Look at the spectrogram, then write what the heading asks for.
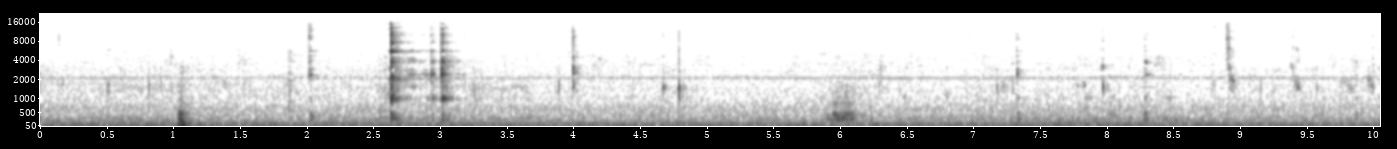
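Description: Close eating sounds: soft chewing of pasta with small scattered clicks, and two sharp clinks about two and a half to three seconds in, metal cutlery against the glass bowl. A short hummed "mmm" comes about six seconds in, over a faint steady hum.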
